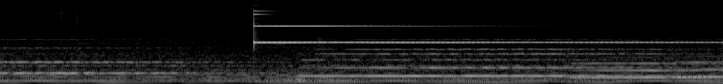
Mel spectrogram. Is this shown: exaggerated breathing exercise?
no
